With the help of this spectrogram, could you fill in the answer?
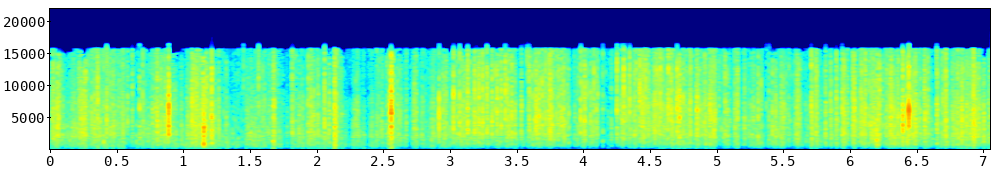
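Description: A large, light grey sheet of paper crumpled into a hollow ball is held and squeezed in both hands with fingertips and short nails, crumpled and crinkled throughout. A steady, dense, bright crackle runs the whole clip, with a few sharper snaps standing out near the start and middle, and almost no low end.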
